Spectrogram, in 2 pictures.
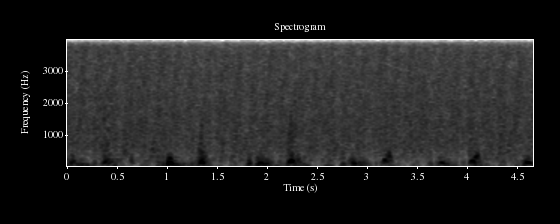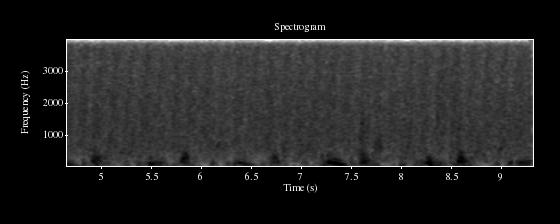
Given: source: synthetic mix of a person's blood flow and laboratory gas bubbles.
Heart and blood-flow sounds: Doppler ultrasound of blood flow; precordium
0.40-0.52 s: bubbles
0.65-0.78 s: bubbles
From the record:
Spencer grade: 1 (occasional bubble signal discernible with the cardiac motion signal, with majority of cardiac periods free of bubbles); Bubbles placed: anywhere in the cardiac cycle

